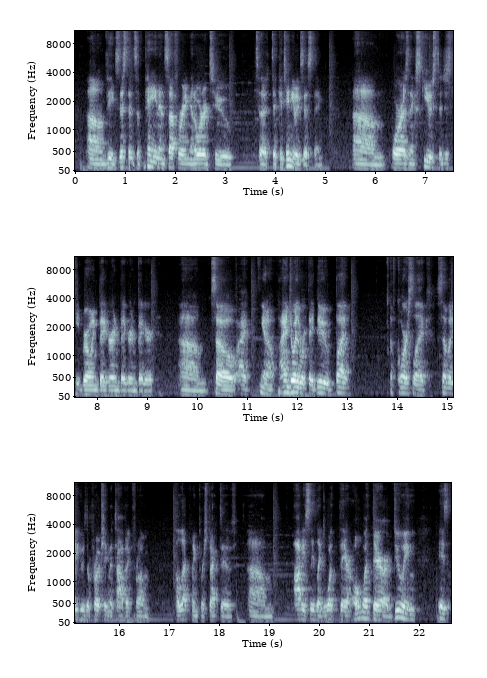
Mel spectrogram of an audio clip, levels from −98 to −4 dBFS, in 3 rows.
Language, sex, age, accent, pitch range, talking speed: English, male, 30-49, American, 100-160 Hz, 165 wpm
